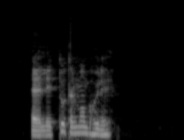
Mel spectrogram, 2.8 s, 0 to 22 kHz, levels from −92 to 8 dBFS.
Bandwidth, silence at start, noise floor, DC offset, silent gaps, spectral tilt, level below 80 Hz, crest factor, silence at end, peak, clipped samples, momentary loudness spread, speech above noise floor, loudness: 13 kHz; 0.5 s; -87 dBFS; under 0.1%; none; -8 dB/octave; -72 dBFS; 22 dB; 1.1 s; -18 dBFS; under 0.1%; 11 LU; 50 dB; -38 LUFS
